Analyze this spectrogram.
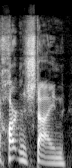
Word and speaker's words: Hartenstein: This is how you say Hartinstein where you do like your Germanstein.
